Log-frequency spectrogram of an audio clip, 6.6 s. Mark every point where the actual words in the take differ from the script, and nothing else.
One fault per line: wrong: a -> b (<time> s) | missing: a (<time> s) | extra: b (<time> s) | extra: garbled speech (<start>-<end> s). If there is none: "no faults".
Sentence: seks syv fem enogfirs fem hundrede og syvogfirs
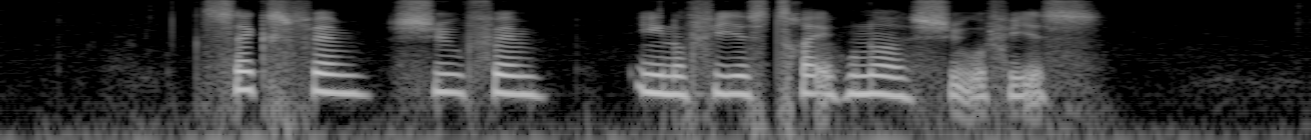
extra: fem (1.5 s)
wrong: fem -> tre (3.9 s)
